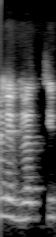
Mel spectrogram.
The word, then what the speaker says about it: निवृत्ति: हाँ इसमें सूत्र में निवर्ती है, मैं और देख लूंगी, यद्यपि मैंने देखा था तो वो निवृत्ति ही, इसलिए मैं निवृत्ति प्रोनाउंस कर रही हूँ, फिर भी और देख लेंगे।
